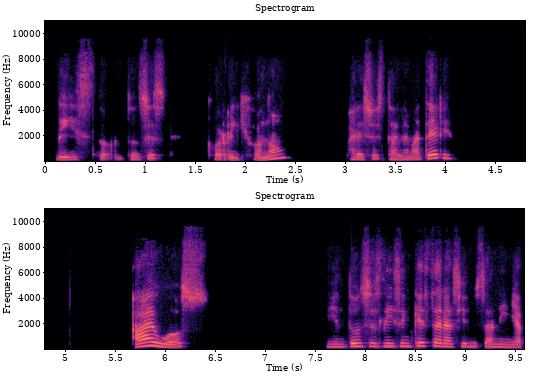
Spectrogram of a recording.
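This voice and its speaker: Woman teacher going over a worksheet, patient, lots of little check questions, gravelly low-key tone, muffled lo-fi sound. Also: dark tone, no room sound. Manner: patient, asks many rhetorical check questions. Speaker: English teacher. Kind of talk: explaining a grammar worksheet.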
